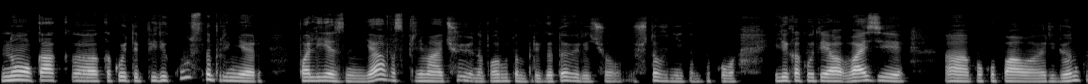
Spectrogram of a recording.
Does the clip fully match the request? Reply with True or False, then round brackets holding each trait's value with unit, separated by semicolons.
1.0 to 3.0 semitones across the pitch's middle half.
False (3.4 semitones)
